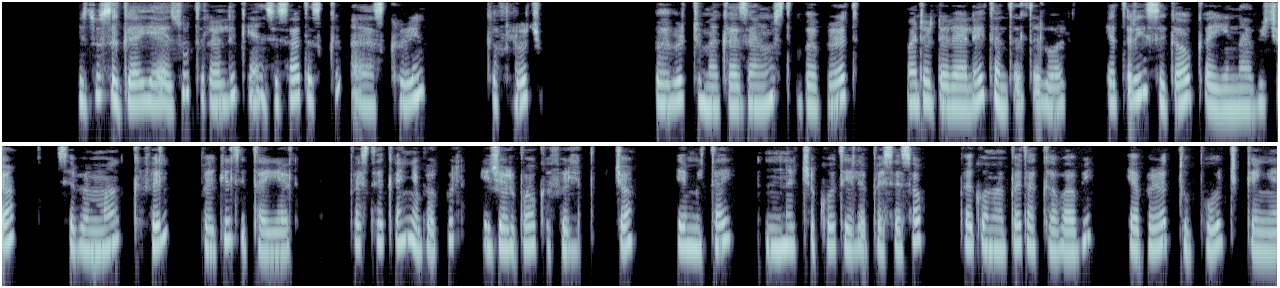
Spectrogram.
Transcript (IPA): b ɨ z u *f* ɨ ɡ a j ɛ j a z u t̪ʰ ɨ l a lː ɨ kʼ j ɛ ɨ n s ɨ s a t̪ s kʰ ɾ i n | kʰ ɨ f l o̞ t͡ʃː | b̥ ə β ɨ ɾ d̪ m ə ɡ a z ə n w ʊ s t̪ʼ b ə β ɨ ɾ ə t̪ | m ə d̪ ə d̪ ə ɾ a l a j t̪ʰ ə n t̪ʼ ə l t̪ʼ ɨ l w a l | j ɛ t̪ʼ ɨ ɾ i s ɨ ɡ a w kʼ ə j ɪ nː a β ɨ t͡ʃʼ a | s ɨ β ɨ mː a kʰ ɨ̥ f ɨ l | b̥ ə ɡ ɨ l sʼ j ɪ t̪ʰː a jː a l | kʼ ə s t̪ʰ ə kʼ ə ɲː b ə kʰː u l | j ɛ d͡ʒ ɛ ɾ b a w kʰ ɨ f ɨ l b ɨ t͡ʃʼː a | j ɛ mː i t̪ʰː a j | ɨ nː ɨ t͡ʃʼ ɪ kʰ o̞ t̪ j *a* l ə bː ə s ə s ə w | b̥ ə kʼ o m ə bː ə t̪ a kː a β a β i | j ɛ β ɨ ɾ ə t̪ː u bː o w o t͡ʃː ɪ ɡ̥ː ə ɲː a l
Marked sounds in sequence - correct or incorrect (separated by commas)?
incorrect, incorrect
